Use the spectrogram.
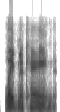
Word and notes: lignocaine: American English

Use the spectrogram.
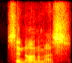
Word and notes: synonymous: American English

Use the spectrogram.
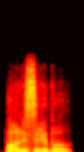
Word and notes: polysyllable: Indian

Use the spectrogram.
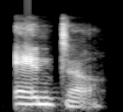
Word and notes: enter: Indian

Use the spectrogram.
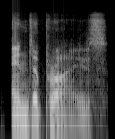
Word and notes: enterprise: British English

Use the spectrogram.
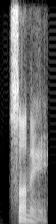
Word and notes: Sunni: British English

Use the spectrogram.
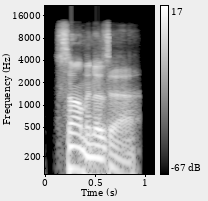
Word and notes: salmanazar: British English

